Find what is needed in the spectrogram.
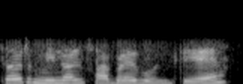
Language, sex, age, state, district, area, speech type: Marathi, female, 18-30, Maharashtra, Sindhudurg, urban, conversation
